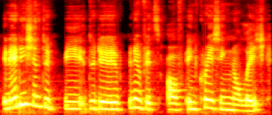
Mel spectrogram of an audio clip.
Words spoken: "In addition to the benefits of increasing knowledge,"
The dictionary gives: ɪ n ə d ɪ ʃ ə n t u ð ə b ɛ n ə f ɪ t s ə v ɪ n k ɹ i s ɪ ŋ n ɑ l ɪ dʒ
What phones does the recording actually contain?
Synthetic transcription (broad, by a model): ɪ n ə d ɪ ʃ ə n t u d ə b ɛ n ə f ɪ t s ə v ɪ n k ɹ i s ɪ ŋ n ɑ l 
